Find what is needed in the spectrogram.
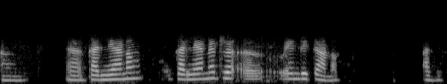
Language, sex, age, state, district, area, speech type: Malayalam, female, 30-45, Kerala, Kannur, urban, conversation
